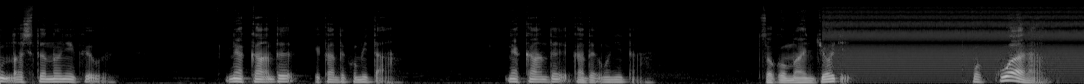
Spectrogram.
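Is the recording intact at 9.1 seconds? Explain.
No. From 8.23 s, just after "soko maa", to the end of the clip, a DECT cordless phone buzz is present: a nearby DECT handset or base sends radio bursts every 10 ms that the audio circuitry rectifies, producing a thin, steady 100 Hz buzz with many harmonics roughly 15 dB below the speech.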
